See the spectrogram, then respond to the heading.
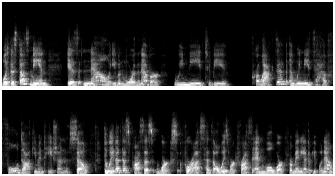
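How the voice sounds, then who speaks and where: At a moderate pace, an ordinary speaking voice delivers its words with ordinary pitch variation. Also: woman, medium pitch for a woman. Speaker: property manager presenting to landlords. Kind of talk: business presentation to clients.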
